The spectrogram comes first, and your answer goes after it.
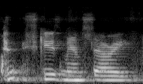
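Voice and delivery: hoarse, strained, fading voice; losing her voice. Real, not acted. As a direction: talk through a voice that's going. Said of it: "I'm losing my voice".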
